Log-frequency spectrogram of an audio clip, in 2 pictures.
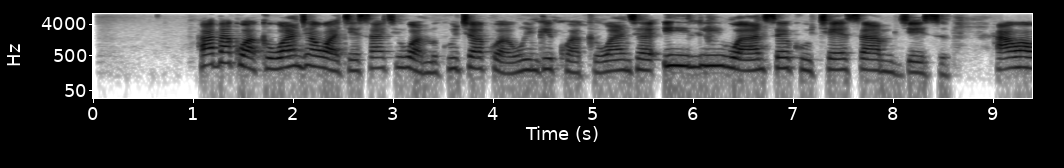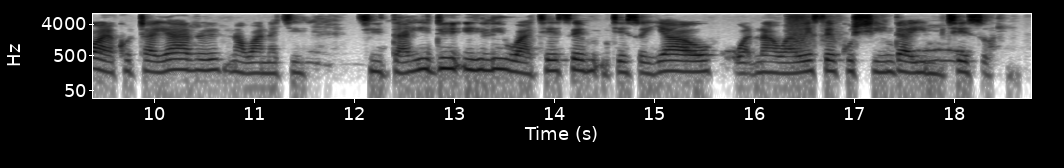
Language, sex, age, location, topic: Swahili, female, 25-35, Nakuru, government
